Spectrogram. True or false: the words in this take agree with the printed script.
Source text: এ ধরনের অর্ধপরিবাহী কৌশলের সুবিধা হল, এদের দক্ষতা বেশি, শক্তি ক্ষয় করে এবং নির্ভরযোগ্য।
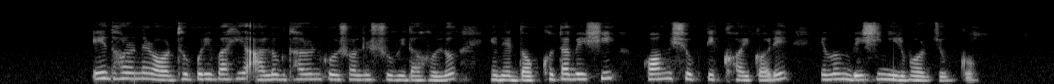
false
